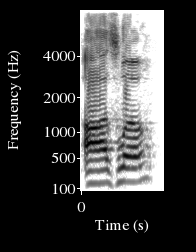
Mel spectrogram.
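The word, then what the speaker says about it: hazlo: Haslo? – It's Oslo.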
